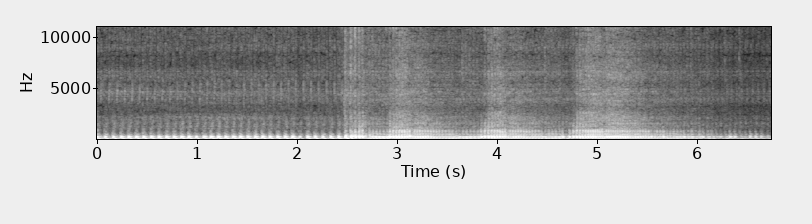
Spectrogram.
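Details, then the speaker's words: Single-cylinder four-wheeler idling with a steady thump, then three throttle blips, after the exhaust gasket packing fell out and the pipe was re-tightened on the header; leak improved but not perfect. "Not as good as it could be, but it's better."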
